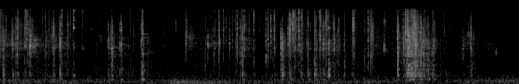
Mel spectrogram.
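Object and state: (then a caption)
Bar of soap being carved. A utility blade scrapes small cubes off a solid, hand-sized blue and white striped soap bar that is scored in a grid and held in the fingers. A rapid series of dry, bright crinkling scrapes and crunches with almost no low end, each cutting off quickly, with a louder cluster near the end.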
